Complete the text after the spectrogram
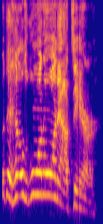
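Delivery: put-on loud, slow, stern yell at noisy kids; mom voice. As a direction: bellow like an angry mom. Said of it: "With your mommy voice?".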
